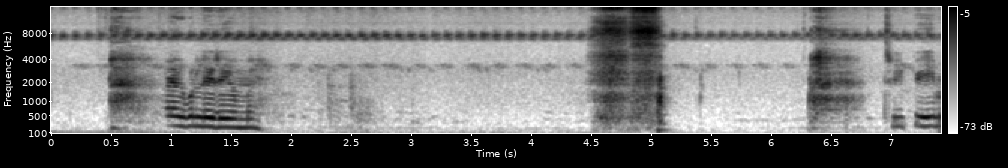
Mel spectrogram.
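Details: Sneezes induced by sniffing chikni powder: two or three quick sneezes with sharp bursts of air and brief voiced cries, with quiet room noise between.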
